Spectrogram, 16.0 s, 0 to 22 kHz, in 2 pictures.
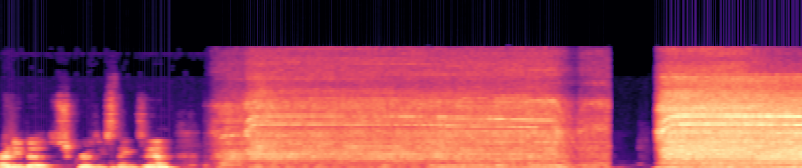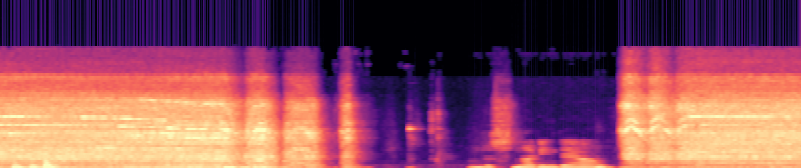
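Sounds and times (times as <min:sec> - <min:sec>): cordless drill motor whine: 0:02.1 - 0:11.6, 0:14.2 - 0:16.0.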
